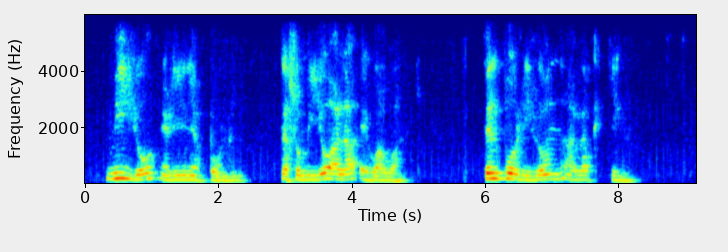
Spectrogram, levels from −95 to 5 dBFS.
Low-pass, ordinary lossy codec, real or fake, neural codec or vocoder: 5.4 kHz; Opus, 16 kbps; real; none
